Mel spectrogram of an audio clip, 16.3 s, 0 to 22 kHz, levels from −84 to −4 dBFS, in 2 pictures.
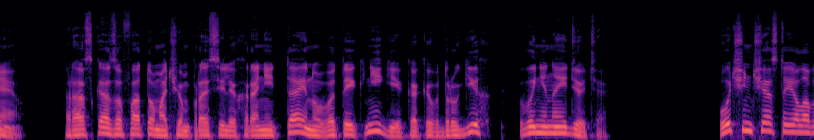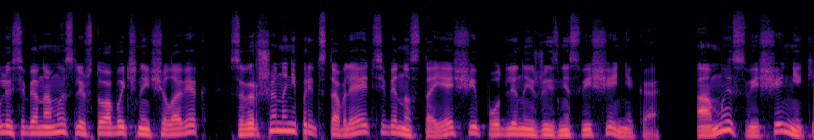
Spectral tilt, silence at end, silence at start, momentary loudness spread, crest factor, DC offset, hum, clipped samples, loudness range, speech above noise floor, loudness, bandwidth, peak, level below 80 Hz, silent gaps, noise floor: -5.5 dB/octave; 0 s; 0 s; 5 LU; 18 dB; under 0.1%; none; under 0.1%; 2 LU; over 55 dB; -35 LUFS; 16.5 kHz; -18 dBFS; -58 dBFS; 0.29-0.65 s, 5.11-5.20 s, 6.15-7.20 s, 10.40-10.44 s, 14.80-15.11 s; under -90 dBFS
